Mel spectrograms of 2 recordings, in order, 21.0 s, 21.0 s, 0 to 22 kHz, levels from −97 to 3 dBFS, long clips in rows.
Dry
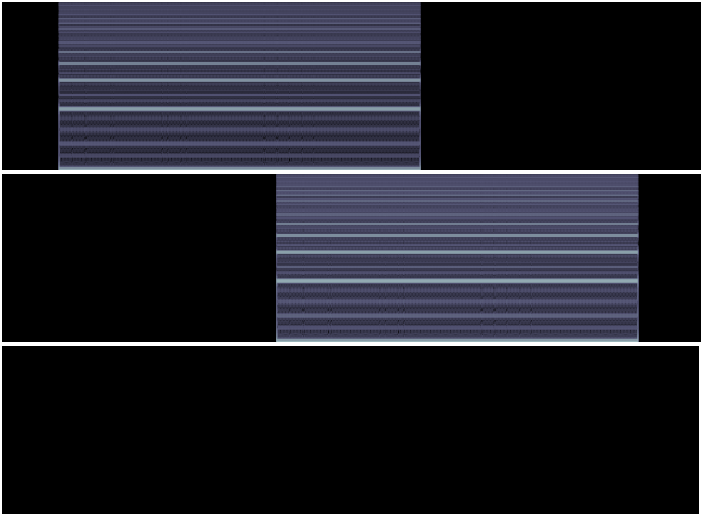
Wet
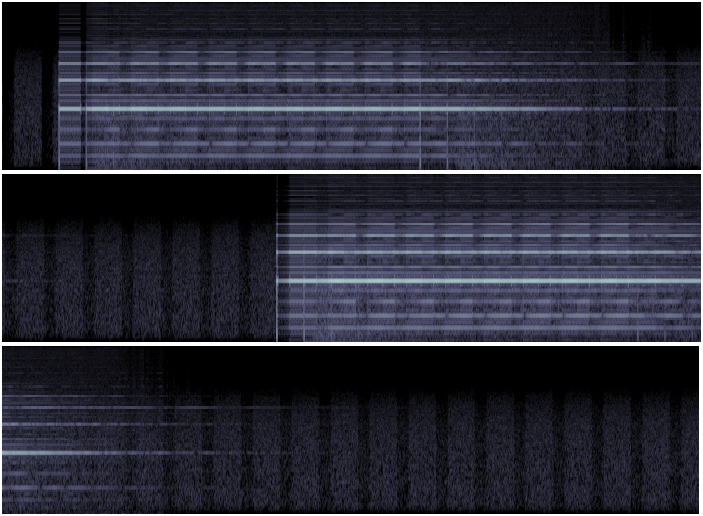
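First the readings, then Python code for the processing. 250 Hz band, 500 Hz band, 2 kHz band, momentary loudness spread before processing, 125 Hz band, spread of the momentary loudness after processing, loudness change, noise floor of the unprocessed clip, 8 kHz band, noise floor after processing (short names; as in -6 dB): +8.0 dB, +5.5 dB, +6.0 dB, 5 LU, n/a, 15 LU, +1.0 dB, under -85 dBFS, -7.5 dB, -73 dBFS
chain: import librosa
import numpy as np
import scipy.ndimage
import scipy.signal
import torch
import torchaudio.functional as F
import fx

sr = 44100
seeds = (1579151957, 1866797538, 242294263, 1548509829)

p1 = x + 0.5 * 10.0 ** (-53.5 / 20.0) * np.sign(x)
p2 = scipy.signal.sosfilt(scipy.signal.butter(2, 180.0, 'highpass', fs=sr, output='sos'), p1)
p3 = fx.volume_shaper(p2, sr, bpm=154, per_beat=1, depth_db=-19, release_ms=117.0, shape='slow start')
p4 = fx.air_absorb(p3, sr, metres=190.0)
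p5 = p4 + fx.echo_diffused(p4, sr, ms=493, feedback_pct=45, wet_db=-5, dry=0)
p6 = fx.echo_crushed(p5, sr, ms=272, feedback_pct=55, bits=11, wet_db=-4)
y = p6 * 10.0 ** (5.0 / 20.0)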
